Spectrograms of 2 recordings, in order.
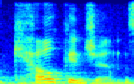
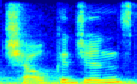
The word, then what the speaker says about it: chalcogens: Now the chalcogens over here, some people want to call it chalcogens, but you know it's not chemistry, it's chemistry. So you say it with a hard C here.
